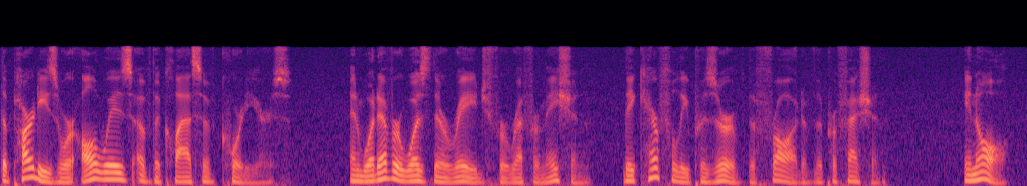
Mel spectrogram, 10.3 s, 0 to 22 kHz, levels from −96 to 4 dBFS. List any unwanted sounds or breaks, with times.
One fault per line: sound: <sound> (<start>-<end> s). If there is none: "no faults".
no faults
